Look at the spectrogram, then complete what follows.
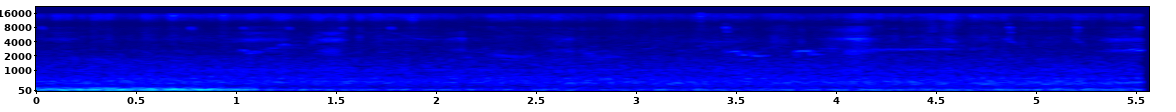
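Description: Faint outdoor ambience: scattered short bird chirps and little whistled glides over a low wind rumble that is strongest in the first second.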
